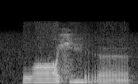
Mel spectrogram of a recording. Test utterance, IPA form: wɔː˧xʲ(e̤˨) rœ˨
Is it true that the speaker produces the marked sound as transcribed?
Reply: no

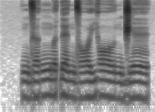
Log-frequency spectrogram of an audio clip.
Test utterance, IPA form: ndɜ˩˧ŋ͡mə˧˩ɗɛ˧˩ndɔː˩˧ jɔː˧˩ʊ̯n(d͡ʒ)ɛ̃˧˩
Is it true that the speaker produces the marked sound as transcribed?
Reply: yes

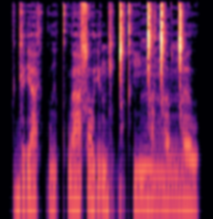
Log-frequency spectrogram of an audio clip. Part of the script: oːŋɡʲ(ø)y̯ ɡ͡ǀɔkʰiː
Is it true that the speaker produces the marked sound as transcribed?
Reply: yes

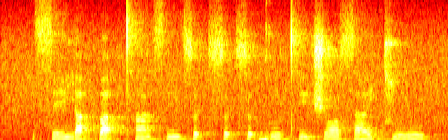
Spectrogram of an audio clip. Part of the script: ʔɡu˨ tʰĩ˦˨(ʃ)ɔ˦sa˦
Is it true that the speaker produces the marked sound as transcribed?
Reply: yes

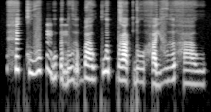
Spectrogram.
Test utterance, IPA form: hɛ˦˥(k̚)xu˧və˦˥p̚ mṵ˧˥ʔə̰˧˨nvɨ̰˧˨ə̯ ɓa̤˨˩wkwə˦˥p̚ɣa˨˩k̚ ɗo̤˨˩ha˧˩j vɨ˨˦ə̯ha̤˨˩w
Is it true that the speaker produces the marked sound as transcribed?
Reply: yes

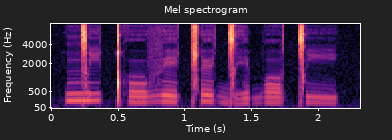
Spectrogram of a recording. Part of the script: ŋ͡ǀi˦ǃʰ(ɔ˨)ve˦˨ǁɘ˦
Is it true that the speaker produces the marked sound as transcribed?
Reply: no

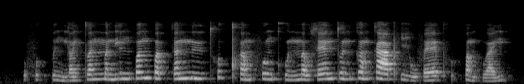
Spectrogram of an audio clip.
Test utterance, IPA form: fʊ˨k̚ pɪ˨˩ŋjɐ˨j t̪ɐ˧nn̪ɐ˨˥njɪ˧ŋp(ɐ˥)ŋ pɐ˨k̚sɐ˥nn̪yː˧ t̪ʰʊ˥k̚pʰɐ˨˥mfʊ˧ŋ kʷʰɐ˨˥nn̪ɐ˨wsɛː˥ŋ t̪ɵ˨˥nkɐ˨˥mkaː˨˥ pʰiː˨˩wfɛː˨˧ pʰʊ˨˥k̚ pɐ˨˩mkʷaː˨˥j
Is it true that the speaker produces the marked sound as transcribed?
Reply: yes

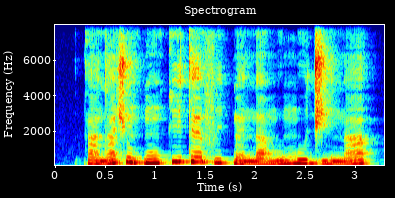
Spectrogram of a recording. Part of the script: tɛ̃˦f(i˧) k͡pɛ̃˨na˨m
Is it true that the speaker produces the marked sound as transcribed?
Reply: yes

